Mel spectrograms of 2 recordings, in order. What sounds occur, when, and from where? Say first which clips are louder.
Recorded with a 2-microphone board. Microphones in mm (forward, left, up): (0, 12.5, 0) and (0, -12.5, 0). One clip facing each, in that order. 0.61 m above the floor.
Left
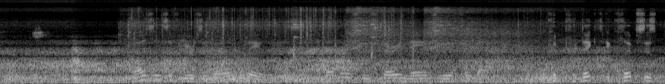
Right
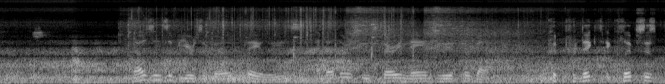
0.0 s a helicopter: left 1 dB; 5° left (ahead or behind); by 6.7 s centre (ahead or behind)
1.3 s a man speaking: right 4 dB; 15° right (ahead or behind)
